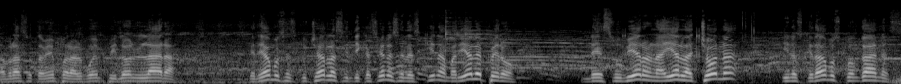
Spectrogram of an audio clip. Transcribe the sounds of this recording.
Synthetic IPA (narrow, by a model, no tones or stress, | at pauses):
aβɾaso̞t̪ambje̞mpaɾaelβwe̞mpilo̞nlaɾa̰ | ke̞ɾiamo̞s̬e̞skut͡ʃaɾlasind̪ikasjo̞ne̞s̬e̞nlaeskinamaɾjalepe̞ɾo | le̞suβje̞ɾo̞naialat͡ʃona | ino̞ske̞ðamo̞sko̞ŋɡanas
